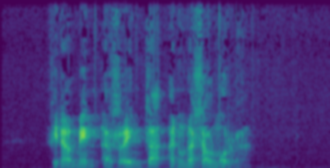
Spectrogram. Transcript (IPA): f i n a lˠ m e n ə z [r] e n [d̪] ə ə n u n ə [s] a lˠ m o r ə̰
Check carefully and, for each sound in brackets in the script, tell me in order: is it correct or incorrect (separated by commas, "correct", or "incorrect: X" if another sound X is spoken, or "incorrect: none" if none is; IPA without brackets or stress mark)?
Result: correct, incorrect: t̪, correct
